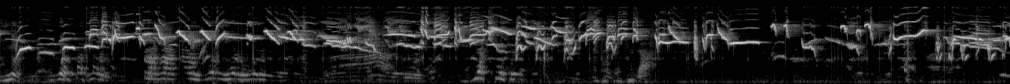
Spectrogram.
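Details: Magpie-robin song meant to make a reluctant bird sing: energetic, nonstop mix of mimicked chirps, sharp whistles and harsh chatter notes, rapidly changing phrases.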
